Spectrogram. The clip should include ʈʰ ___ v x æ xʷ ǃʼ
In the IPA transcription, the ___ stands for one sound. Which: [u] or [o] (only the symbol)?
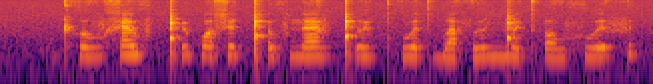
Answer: o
